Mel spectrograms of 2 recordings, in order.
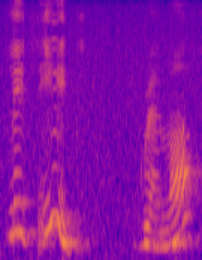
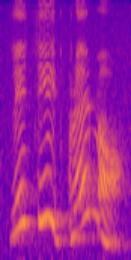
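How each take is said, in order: First: There is a pause before 'Grandma'. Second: It runs on without a pause before 'Grandma'. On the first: Grandma is invited to join the meal. "with punctuation it becomes" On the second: Grandma is the food. "we're physically going to cut Grandma"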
